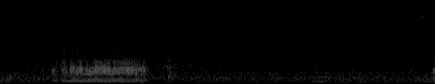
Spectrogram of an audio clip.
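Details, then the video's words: Puppy asleep, giving a single snore lasting about a second: a low, rattling buzz with a breathy rush on top, then quiet room hiss. "Snoring pup"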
